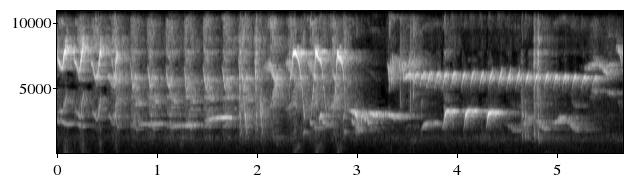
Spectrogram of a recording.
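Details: Bali brown-chested jungle flycatcher in rapid 'nratak' song: a quick train of clicking notes under high warbles, then several clear level whistles and short upslurs, one after another.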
